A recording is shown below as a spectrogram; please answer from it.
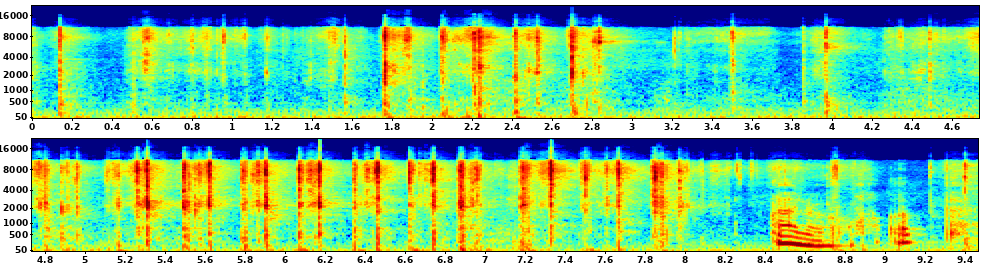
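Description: Tarot cards being shuffled by hand at close range, a dense run of crisp riffling flicks and soft card slaps with brief pauses, ending as a voice begins speaking.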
